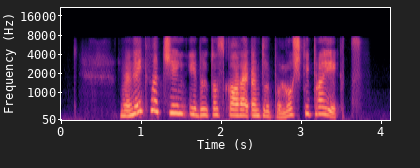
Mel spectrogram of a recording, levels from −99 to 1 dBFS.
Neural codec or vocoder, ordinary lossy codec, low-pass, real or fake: codec, 16 kHz, 1 kbps, FreqCodec, smaller model; none; 7.2 kHz; fake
